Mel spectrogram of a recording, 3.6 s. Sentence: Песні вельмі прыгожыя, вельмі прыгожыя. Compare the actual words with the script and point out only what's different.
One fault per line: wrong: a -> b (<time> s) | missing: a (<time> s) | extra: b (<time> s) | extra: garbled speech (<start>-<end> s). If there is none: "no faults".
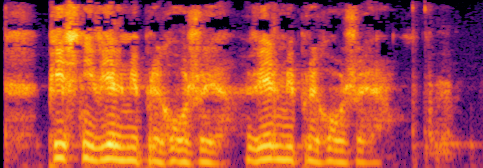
no faults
